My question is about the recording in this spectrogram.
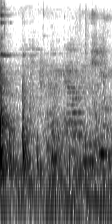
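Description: Metal calibration weights clinking as they are set onto a platform scale's steel deck, loading it for calibration. A sharp clink with a brief ring comes first, then a second knock about half a second later.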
